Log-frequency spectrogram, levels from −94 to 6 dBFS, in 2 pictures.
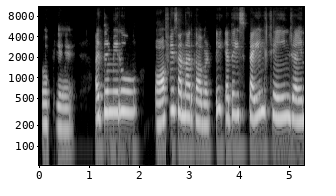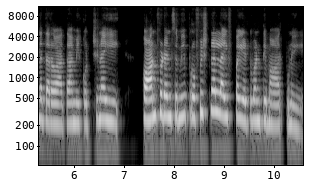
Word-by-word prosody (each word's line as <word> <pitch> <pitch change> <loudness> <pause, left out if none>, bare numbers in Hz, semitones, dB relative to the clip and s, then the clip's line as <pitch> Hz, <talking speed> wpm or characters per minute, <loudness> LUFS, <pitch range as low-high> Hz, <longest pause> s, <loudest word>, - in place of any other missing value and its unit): Okay. 200 -2 -7 0.7
అయితే 270 +4 +2
మీరు 315 +1 +3 0.8
office 330 +8 -1
అన్నారు 270 -2 +2
కాబట్టి, 210 +7 -2 0.2
అయితే 255 +4 -2
ఈ - - -3
స్టైల్ 275 +4 +2 0.2
చేంజ్ 265 0 +1
అయిన 235 +1 0
తర్వాత, 210 -1 -1 0.2
మీకు 210 -1 -6
వచ్చిన 240 +4 -6 0.2
ఈ - - -2 0.6
కాన్ఫిడెన్స్ 265 +2 +4
మీ 265 - +1
ప్రొఫెషనల్ 305 +4 +1
లైఫ్ 265 -1 -1
పై 255 - +2
ఎటువంటి 230 0 -2
మార్పుని 200 0 -6
255 Hz, 125 wpm, -19 LUFS, 215-275 Hz, 0.8 s, కాన్ఫిడెన్స్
